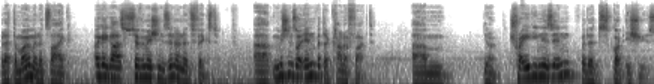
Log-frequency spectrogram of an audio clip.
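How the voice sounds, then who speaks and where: A man talks fairly quickly in a fairly high pitch with very wide swings, his dark, mellow tone somewhat breathy. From South Africa. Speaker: gaming streamer. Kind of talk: live stream gameplay commentary. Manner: casual, animated.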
